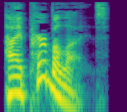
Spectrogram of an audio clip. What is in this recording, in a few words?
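"hyperbolize", British English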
